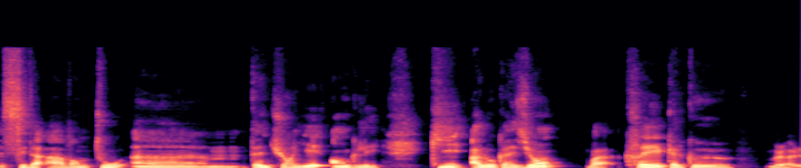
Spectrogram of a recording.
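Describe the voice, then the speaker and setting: A man's voice: mid-range voice, warm tone, breathy edge. A man hosting his own knitting podcast indoors at home, chatting casually and rambling with frequent hesitations. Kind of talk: casual chat.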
